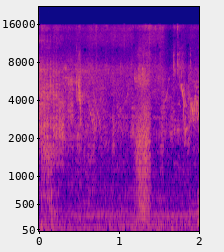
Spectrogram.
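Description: Faint bird chirps in a quiet outdoor background, with one brief soft rustle about a second in.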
